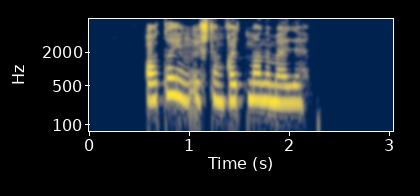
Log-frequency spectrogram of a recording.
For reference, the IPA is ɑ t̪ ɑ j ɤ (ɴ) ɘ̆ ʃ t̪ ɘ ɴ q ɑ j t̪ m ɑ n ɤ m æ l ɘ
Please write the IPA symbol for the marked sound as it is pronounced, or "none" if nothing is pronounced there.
ɴ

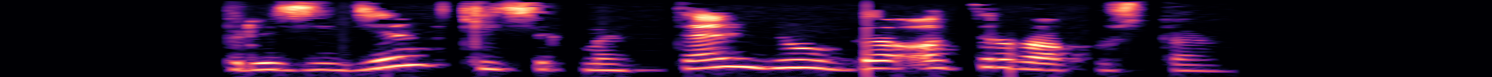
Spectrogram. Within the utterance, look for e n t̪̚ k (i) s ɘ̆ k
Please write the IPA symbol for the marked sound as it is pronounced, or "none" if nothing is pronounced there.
i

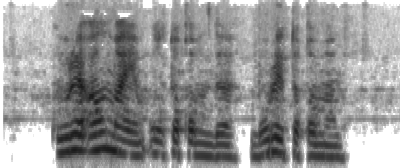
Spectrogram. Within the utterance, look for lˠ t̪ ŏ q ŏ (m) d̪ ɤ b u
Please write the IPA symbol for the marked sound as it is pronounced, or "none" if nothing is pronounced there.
m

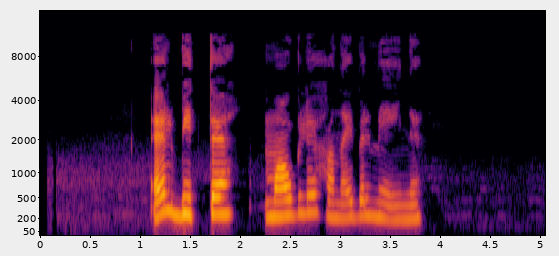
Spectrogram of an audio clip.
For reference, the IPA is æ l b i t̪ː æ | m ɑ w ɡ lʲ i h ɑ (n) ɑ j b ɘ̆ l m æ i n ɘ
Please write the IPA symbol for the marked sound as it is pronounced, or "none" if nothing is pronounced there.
n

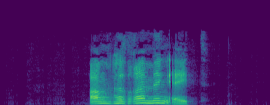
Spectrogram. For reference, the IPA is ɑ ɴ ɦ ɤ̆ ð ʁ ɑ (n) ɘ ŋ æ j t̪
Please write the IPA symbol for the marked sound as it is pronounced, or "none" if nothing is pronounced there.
m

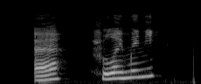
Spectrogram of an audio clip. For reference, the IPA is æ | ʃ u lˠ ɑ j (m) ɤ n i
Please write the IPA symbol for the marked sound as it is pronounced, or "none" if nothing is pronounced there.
m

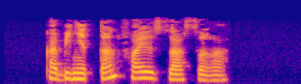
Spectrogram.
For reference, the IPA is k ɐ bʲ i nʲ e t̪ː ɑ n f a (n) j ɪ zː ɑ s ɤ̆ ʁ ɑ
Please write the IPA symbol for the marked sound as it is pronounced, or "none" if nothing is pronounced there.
none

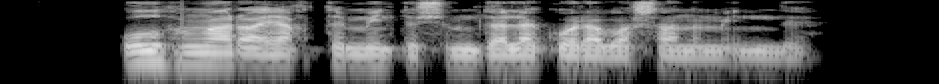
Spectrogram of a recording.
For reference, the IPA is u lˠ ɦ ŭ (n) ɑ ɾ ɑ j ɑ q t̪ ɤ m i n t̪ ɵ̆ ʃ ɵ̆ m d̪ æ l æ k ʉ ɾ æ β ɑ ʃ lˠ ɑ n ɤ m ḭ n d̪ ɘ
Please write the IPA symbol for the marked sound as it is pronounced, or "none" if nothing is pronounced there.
ɴ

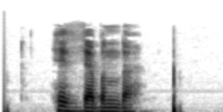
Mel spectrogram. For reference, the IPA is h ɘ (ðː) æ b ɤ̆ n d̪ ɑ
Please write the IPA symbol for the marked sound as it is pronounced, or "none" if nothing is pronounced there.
ðː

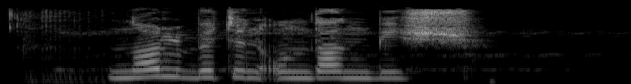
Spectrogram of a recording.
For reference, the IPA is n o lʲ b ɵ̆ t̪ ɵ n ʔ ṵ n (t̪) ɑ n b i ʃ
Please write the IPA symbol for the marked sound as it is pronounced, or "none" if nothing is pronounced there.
d̪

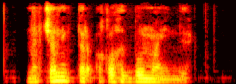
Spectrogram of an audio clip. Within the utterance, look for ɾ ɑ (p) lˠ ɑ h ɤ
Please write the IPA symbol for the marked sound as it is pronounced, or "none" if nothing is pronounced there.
q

